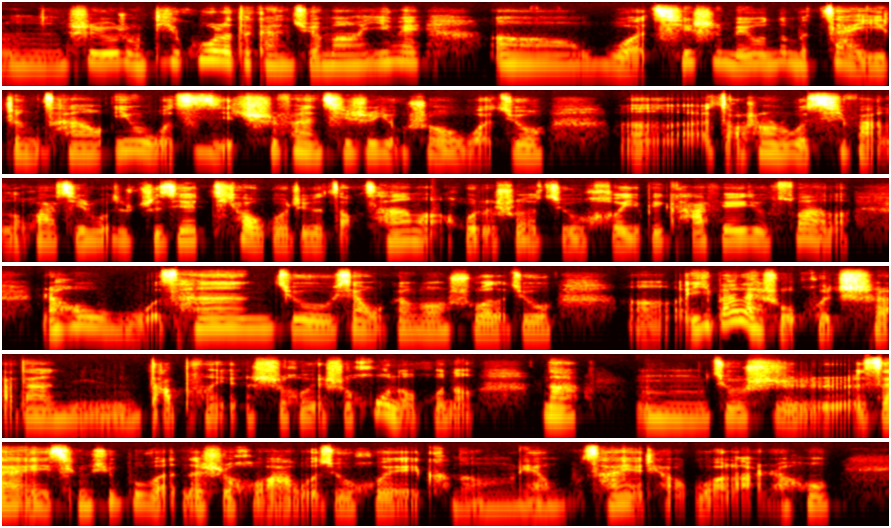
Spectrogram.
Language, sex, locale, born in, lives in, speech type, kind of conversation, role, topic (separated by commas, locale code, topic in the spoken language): Chinese, female, zh-CN, China, Germany, conversation, advice, user, 我怎样通过按时吃正餐来稳定情绪？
